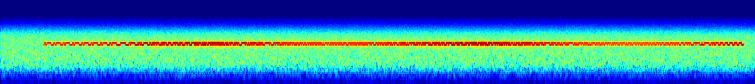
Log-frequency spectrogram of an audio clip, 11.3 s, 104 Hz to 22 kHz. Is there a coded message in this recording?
Yes: NAVTEX (SITOR-B), 100 baud, 170 Hz shift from 0.6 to 11.1 s, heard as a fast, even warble, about 1360 Hz centre, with radio static. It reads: ZCZC YL87 FIRING EXERCISE 21 1500 UTC WITHIN 7 NM OF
